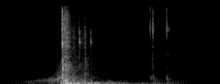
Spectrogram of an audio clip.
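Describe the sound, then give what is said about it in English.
A door with a zippy sliding sound: a sharp, bright swish leads into a heavier thud that trails off, followed by two quick, light clicks. “There was another door in place that had a cool kind of zippy sound to it. I'll play the whole door. Sounds like this.”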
